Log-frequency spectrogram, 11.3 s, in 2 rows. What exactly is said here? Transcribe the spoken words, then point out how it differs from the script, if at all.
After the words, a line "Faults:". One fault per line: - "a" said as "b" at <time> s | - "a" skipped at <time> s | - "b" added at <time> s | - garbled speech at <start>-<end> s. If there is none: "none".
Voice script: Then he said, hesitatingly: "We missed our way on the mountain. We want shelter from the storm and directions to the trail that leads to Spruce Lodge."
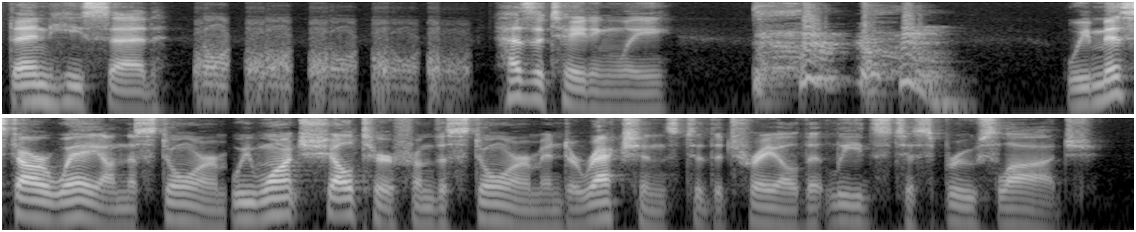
Then he said, hesitatingly: "We missed our way on the storm. We want shelter from the storm and directions to the trail that leads to Spruce Lodge."
Faults:
- "mountain" said as "storm" at 6.3 s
